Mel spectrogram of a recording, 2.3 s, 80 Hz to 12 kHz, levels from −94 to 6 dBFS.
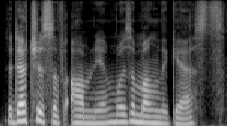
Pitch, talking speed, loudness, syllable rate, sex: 175 Hz, 210 wpm, -20 LUFS, 5.3 syllables/s, female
